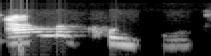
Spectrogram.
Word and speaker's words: Aliquippa: How do you pronounce her name? Queen Queen Aliquipa. Queen Aliquippa.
